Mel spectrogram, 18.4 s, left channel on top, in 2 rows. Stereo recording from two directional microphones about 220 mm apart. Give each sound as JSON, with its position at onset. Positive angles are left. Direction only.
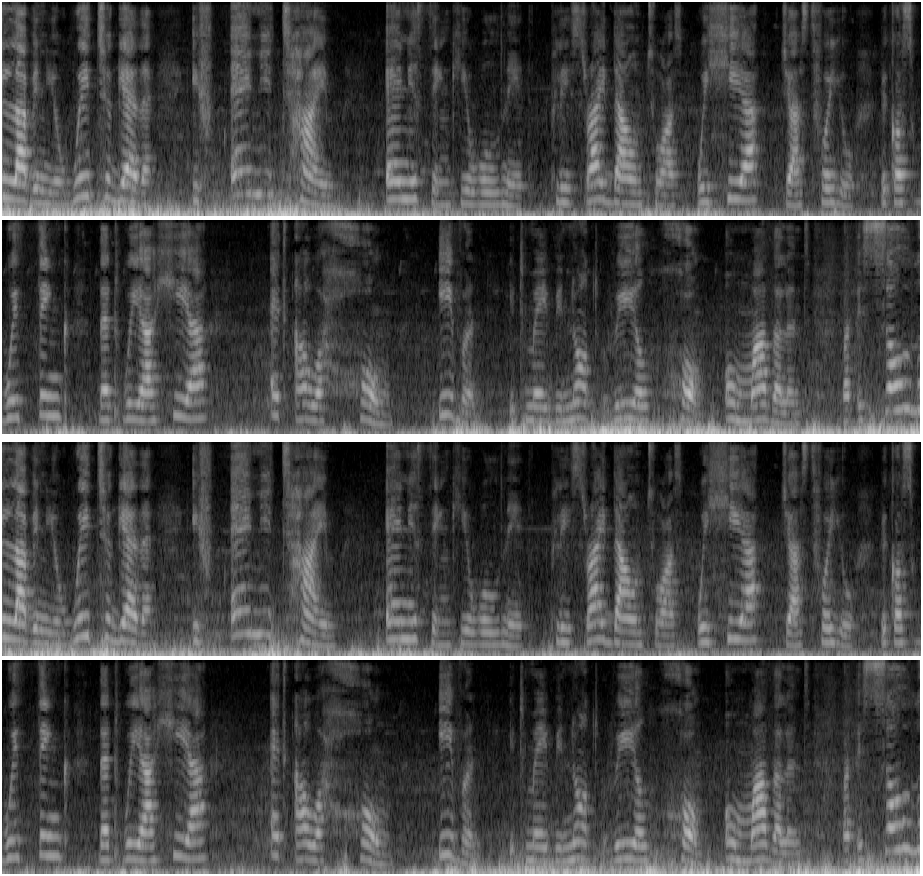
{"t": 0.0, "sound": "a woman's voice", "side_deg": -5}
